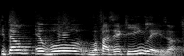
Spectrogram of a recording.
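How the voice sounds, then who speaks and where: A man's voice: high voice, moderate pace, lo-fi sound. A Brazilian man with a Brazilian Portuguese accent, a guest English teacher casually explaining differences between accents in an interview. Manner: switches between Portuguese and English examples, relaxed. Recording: echoey room.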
